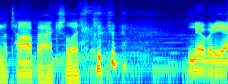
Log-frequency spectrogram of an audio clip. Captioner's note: chuckles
